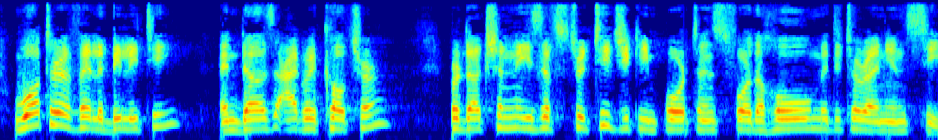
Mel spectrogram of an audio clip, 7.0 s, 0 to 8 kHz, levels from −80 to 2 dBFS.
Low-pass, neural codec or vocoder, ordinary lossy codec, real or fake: 7.2 kHz; none; none; real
